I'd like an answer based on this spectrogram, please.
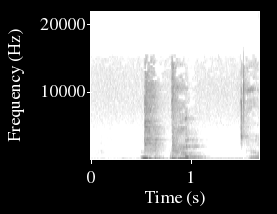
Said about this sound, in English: but he get done coughing, he's gonna say that motherfucker too. And I just ran the wrong pipe.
